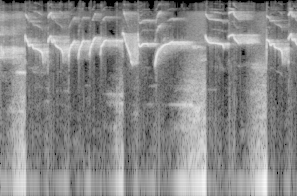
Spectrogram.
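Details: Fast 'ngalas' white-eye song for competition-style therapy: dense, piercing, high chirps sweeping up and down in quick succession, with short gritty noise bursts and a faint low hum beneath.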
